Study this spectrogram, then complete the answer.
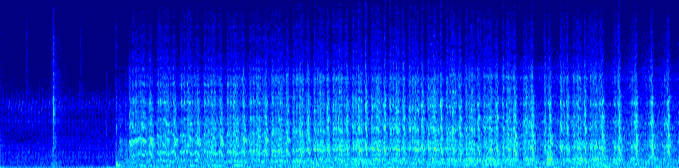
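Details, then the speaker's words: Walmart gas tractor cranking steadily at a quick even whir for several seconds without firing; owner suspects fuel not turned on, but hidden fuel switch was already on; jump-started and cranked long until it eventually ran. "Maybe the fuel isn't turned on since it isn't trying at all."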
